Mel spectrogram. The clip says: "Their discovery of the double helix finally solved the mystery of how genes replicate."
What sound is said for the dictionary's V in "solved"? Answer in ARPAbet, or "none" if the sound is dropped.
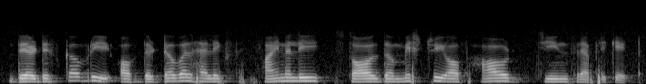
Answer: none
